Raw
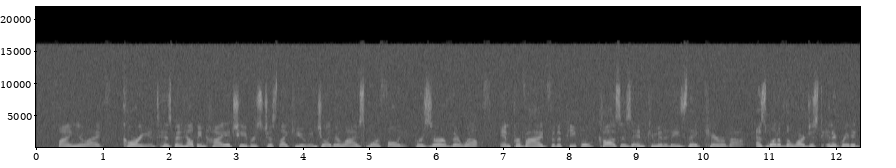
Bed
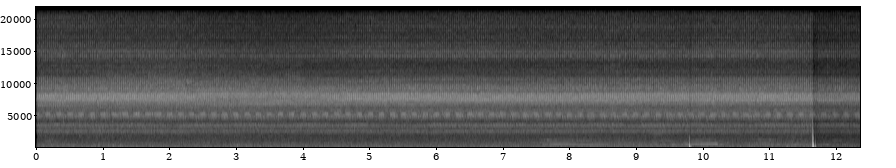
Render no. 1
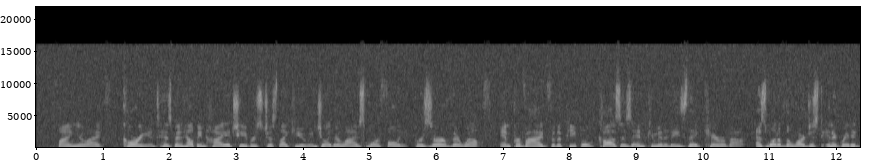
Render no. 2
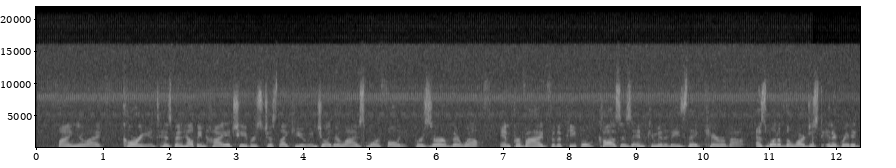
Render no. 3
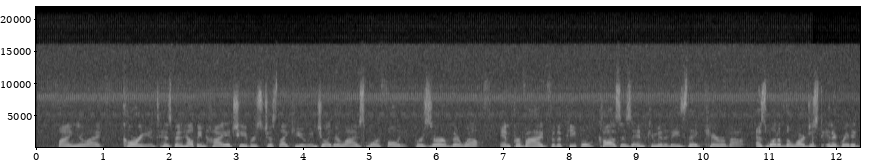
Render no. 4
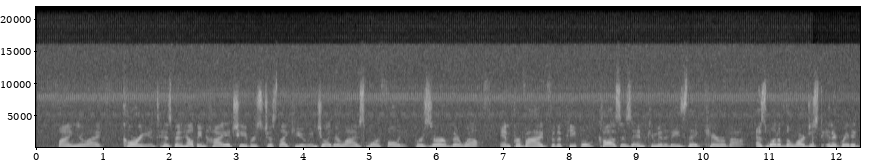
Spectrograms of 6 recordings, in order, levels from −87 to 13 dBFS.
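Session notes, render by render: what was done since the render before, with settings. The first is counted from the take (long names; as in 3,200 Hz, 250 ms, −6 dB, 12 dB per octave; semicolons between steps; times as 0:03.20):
broadband denoise 8 dB, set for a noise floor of −40 dBFS
mix in bed −13 dB
no processing that can be heard
level +7.5 dB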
